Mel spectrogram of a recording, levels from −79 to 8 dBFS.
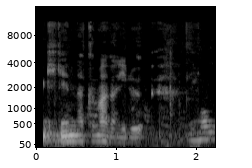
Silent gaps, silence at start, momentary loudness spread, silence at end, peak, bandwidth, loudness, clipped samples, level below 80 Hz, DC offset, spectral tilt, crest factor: none; 0.1 s; 13 LU; 0 s; -10 dBFS; 11.5 kHz; -32 LUFS; under 0.1%; -58 dBFS; under 0.1%; -5 dB/octave; 22 dB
